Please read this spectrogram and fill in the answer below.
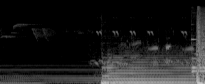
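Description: Cartoon background music: after a quiet first second, a low held note with a light, regular ticking beat comes in suddenly. A sharp thump lands at the very end as a fake monster foot is stamped into sand.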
